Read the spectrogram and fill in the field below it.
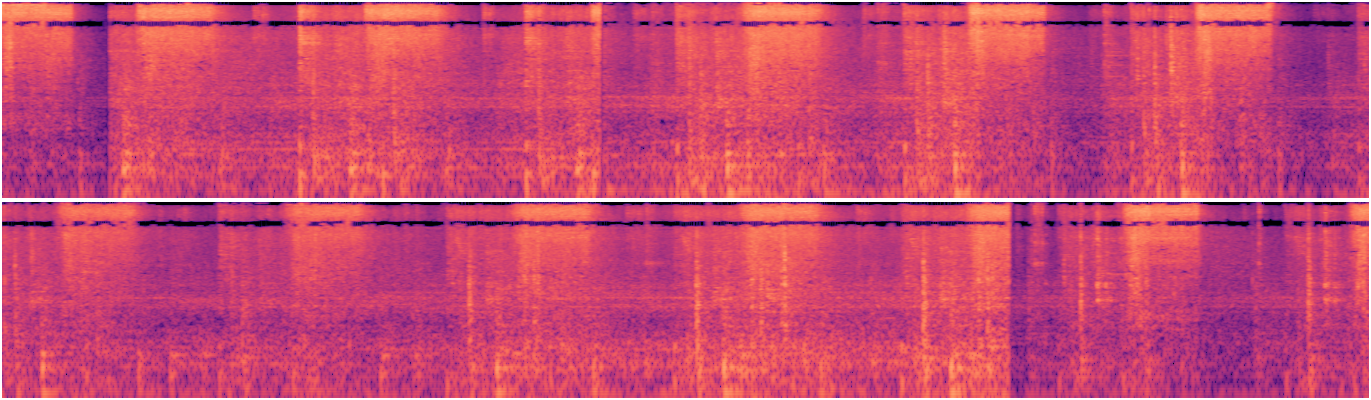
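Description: A packaging machine whirs and clatters steadily.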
